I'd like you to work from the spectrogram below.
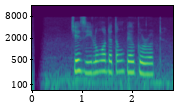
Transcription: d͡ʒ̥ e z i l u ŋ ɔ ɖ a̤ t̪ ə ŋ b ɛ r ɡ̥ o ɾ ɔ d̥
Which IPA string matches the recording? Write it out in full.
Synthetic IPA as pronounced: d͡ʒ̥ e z i l u ŋ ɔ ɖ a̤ t̪ ə ŋ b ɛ l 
